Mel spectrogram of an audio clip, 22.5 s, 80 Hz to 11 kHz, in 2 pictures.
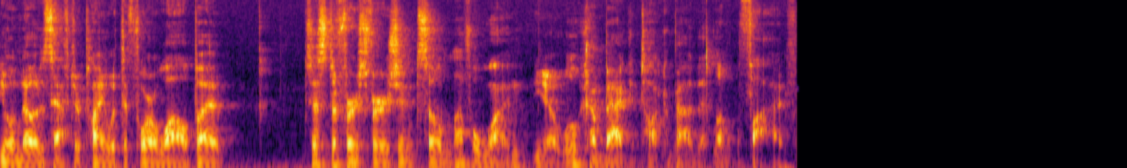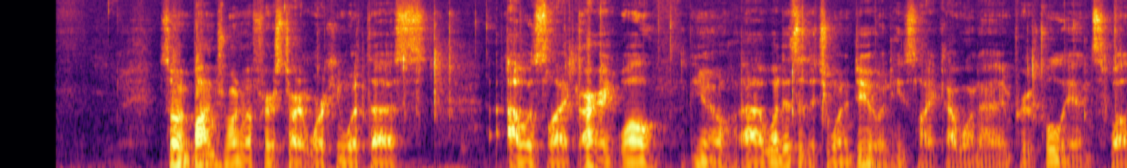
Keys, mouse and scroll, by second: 14.4 Tab, 15.2 shift+d, 15.9 click, 16.2 s, 16.9 g, 17.8 click, 19.1 ctrl+alt+KP_Subtract, 20.0 middle click, 20.4 scroll up 1, 21.5 2, 22.2 shift+s.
